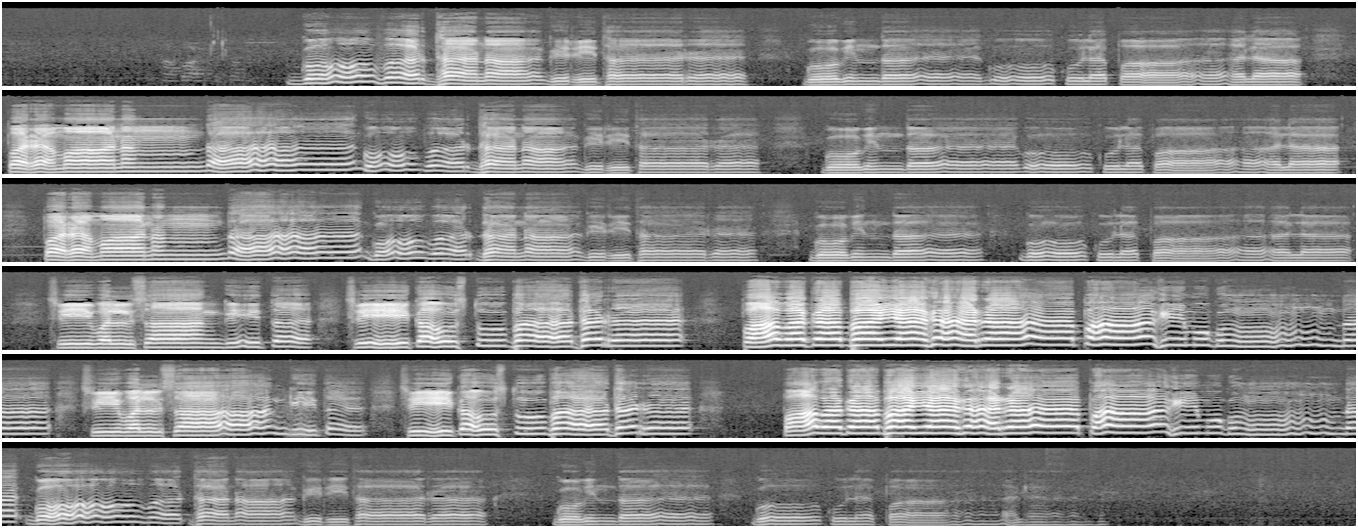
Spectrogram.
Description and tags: music school india
from indian music school , kerala .recited by mr. mohanan
compmusic, gamaka, hindustani, india, music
